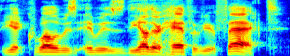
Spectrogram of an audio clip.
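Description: A man's voice: on the low side, fairly even intonation, normal speed, dry recording, studio quality. A man co-hosting a podcast in casual chat, methodically reasoning through the scoring. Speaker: podcast co-host.

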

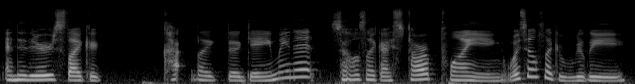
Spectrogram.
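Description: A woman's voice: medium pitch, expressive, normal speed, darkish tone, clear, resonant tone. A young woman from Japan, speaking English as a second language with a Japanese accent, chatting as a podcast guest with frequent giggles and loose phrasing. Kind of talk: casual podcast chat.

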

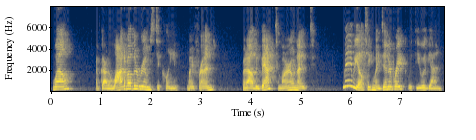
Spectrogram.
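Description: Storybook night janitor, man voiced by a woman: friendly, jovial, exclamatory, very lively intonation. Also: fairly low pitch, moderate pace. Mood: kindly. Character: friendly, jolly male night janitor, chatty and playful.

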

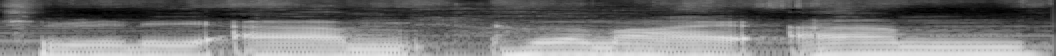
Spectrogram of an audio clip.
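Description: A man's voice: lowish voice, fairly even intonation, takes it slowly, dark tone, faint music behind. A man from France, a singer-songwriter guest in an interview, answering thoughtfully with hesitant fillers.

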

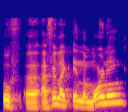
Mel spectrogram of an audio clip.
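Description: A man from Lebanon talking as a podcast guest in a relaxed, rambling way with lots of fillers. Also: on the high side, brisk. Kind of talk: casual interview chat.

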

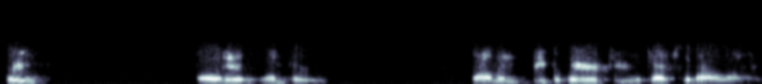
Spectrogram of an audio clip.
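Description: A man's voice: on the low side, very animated, takes it slowly, long pauses, phone-quality sound, full character voice. A man playing a folksy, hearty riverboat captain in a theme park ride spiel, calling to crew and passengers. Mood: commanding. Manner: folksy, calls orders to crew.

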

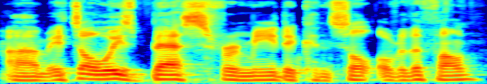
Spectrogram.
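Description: A man's voice: mid-range voice, quick pace, a bit bright. A man speaking as a guest and security systems consultant, talking directly and straight to the point. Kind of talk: casual interview talk.

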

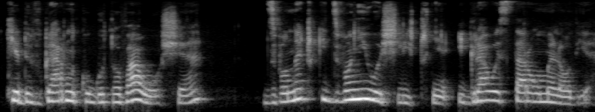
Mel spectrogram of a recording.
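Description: Slow-reading woman storyteller. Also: mid-range voice. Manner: slow, expressive storybook delivery. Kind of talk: fairy-tale reading aloud.

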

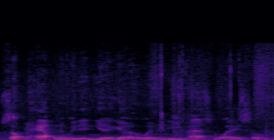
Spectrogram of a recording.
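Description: An older man from Kansas chatting casually in a halting, reminiscing way. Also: fairly low pitch, little pitch movement, echoey room. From Kansas, United States. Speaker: class member. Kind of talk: casual chat. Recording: distant mic, noisy room.

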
